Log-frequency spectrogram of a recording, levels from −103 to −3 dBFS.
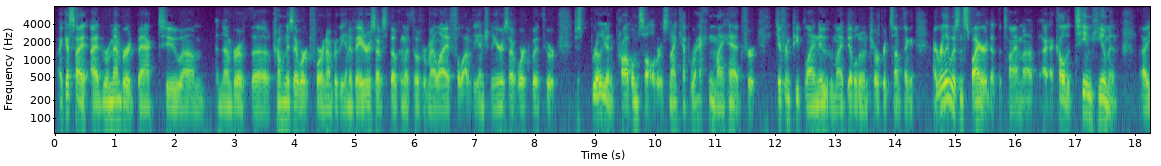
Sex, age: male, 40-59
